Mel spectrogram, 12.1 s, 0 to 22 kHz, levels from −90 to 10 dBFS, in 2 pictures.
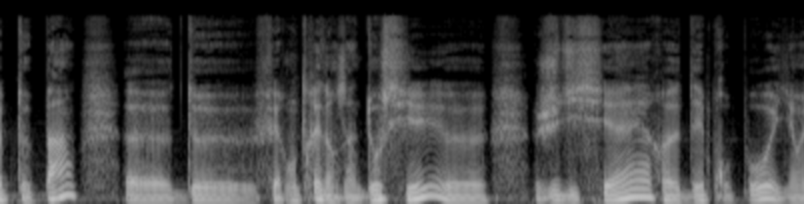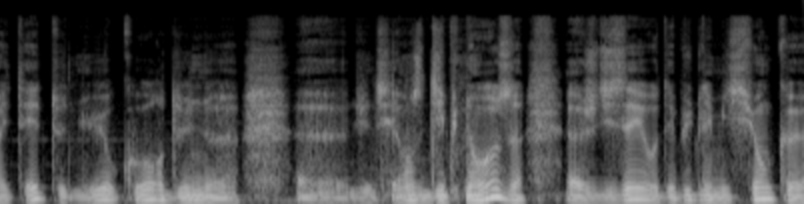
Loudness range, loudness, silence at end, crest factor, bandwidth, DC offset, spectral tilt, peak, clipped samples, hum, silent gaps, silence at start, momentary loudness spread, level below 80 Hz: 3 LU; -23 LUFS; 0 s; 14 dB; 16 kHz; under 0.1%; -6 dB/octave; -10 dBFS; under 0.1%; none; none; 0 s; 9 LU; -40 dBFS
